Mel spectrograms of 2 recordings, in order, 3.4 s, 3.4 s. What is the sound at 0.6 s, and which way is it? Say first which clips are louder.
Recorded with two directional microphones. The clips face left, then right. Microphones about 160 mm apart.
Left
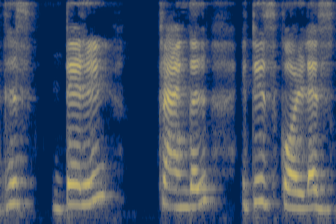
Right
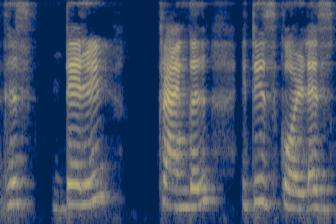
Speech: left 5 dB; 45° left (ahead or behind).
